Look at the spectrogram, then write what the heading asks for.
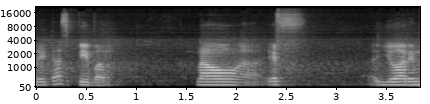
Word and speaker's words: PBRER: term pbr er then please remember to pronounce it as p bar okay now how about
